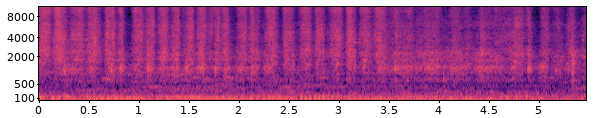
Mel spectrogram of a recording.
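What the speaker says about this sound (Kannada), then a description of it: "ನಿಮ್ಮ ಪೌಡ್ರ್ ಹಾಕಿ ಉಜ್ತಾ ಇರೋದು ನನ್ನ ತಂಗಿಯವರು" A surface being scrubbed with soap and cleaning powder during festival house cleaning: steady, loud, rapid rubbing strokes that carry on without a break, close up and with no talking.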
